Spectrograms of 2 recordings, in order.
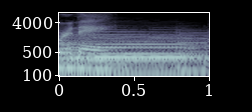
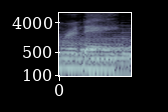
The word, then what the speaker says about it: René: We often hear about how the masculine René is pronounced just like the feminine Renée, and is therefore often mistaken as a girl's name.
